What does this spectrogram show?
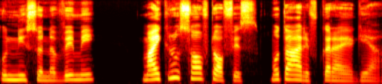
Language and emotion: Urdu, neutral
